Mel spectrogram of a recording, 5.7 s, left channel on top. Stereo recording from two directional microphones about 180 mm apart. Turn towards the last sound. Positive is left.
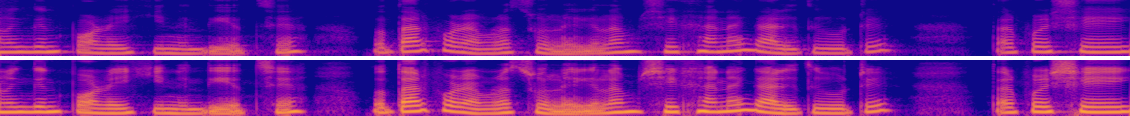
turn(degrees=-45)  # may be behind; listen again after turning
